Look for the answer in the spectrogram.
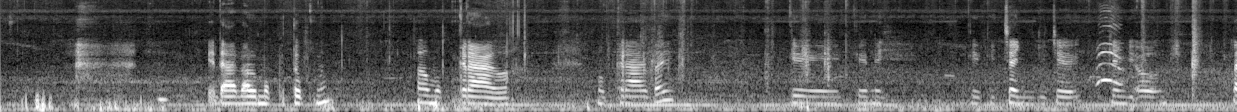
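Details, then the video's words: Loud cries from baby monkey Bella, left uncared for by her mother: repeated trembling, high wailing squeals with wobbling pitch, about half a dozen across the stretch, interleaved with people chatting nearby. "Baby Bella Cry So Loudly When Mom Not Take Care Her"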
